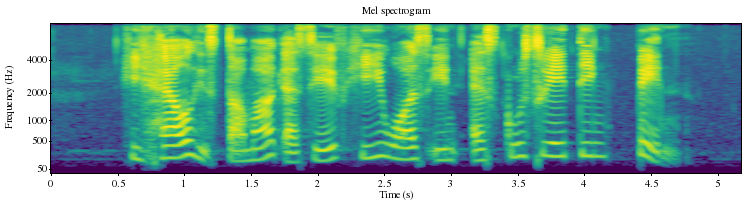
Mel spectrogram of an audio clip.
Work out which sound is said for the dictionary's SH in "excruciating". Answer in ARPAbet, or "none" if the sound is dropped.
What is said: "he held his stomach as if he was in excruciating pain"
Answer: S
